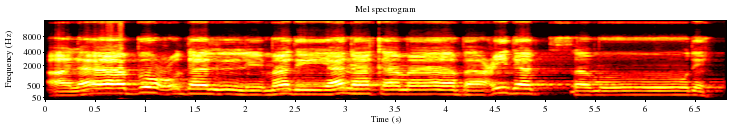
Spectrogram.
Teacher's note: لمدین دال میں قلقلہ ہوگا · ثمود یہاں پر وقف کریں گے تو مد عارض وقفی ہوگا اور دال میں قلقلہ ہوگا، تو اس طرح سے پڑھیں گے.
